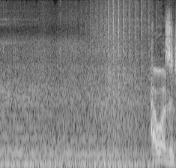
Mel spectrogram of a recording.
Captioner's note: engine stops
